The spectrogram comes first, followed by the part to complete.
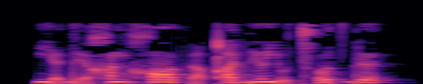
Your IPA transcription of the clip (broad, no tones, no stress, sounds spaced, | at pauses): j ɛ̰ d ḛ χ ɘ ŋ χ ɔ θ ḛ qʼ e bʲ u j ṵ t͡sʼ o t d ɘ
